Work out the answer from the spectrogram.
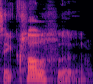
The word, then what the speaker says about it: Cthulhu: obsession of Lovecraftian horror Lovecraft actually never intended for Cthulhu to be pronounced the same way we pronounce it today he also himself pronounced the clue which definitely isn't roll off the tongue the same ways Cthulhu does the work of HP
